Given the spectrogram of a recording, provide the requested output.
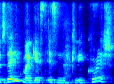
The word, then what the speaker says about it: Queiroz: my guest is natalie koresh you know i've never asked you how i pronounced your surname is that right it's krosh but don't worry about it honestly okay i have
